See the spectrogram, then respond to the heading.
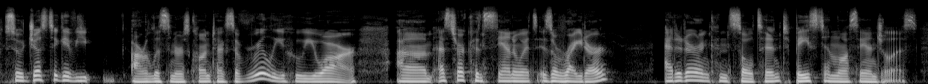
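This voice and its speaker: A woman's voice: a bass voice, normal speed, darkish tone. A woman hosting a radio interview in a chatty, informal, effusive way, often breaking off mid-thought, recorded in a studio. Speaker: radio show host. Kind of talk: chatty interview, partly reading a bio.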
